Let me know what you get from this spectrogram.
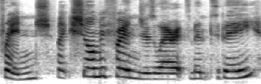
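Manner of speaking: put-on British accent, done for show. Describing a hair routine, switching bangs to fringe: British accent. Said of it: "if I'm doing a British accent".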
